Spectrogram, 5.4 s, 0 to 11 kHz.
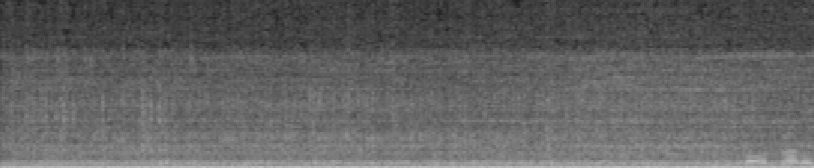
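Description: A 1914 Ford Model T engine idles steadily at close range, a continuous low rumble with a faint rattle as the throttle is adjusted, running without pause.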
